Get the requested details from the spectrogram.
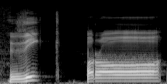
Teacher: dengan keadaan yang tebal pangkal lidahnya naik Nah karena pangkal lidah naik inilah yang membuat vokal a pada harakat fathah otomatis berubah jadi vokal O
